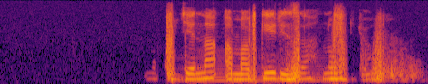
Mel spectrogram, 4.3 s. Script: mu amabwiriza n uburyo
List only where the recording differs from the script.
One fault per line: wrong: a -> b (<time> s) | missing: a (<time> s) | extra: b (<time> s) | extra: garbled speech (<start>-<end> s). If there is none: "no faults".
extra: kugena (1.6 s)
